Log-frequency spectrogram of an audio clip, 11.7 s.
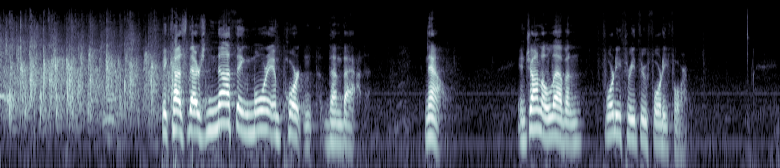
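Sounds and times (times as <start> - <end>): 
audience clapping: 0.0 - 3.1
speech: 2.4 - 5.4, 6.4 - 6.7, 7.8 - 10.4.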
